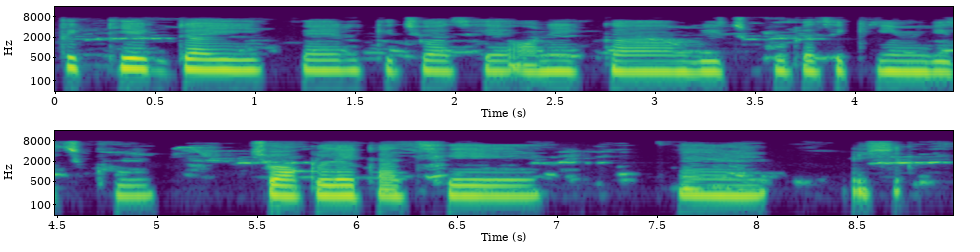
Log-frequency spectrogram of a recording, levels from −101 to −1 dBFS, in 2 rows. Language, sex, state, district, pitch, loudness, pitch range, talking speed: Bengali, female, West Bengal, Jhargram, 205 Hz, -20 LUFS, 195-250 Hz, 115 wpm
